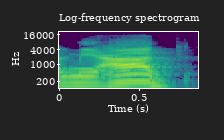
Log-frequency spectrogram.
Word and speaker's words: الميعاد: نحن ننطقها الميعاد ولكنها محذوفة الألف إذا رجعت إلى القرآن الكريم ستجد أنها الميعد والألف هو ألف خنجري وليس ألف مد مثبت ليس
